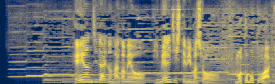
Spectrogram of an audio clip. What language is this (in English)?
Japanese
